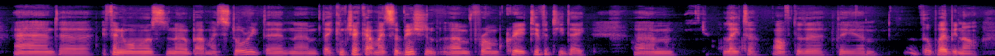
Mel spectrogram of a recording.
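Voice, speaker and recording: A man talks at a fairly quick pace, his pitch medium and its variation ordinary. The recording is dry and close, with no echo. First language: not English (Indian language). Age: 50s. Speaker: musician. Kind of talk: webinar panel talk. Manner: playful, joking.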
